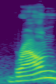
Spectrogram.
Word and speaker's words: Braun: Michelle it's pronounced brown but it's phonetically broad dr.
